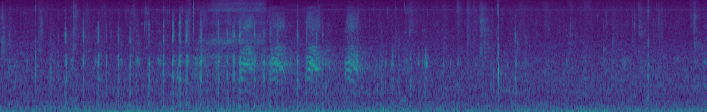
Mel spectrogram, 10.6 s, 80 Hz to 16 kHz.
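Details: Displaying common goldeneye (Bucephala clangula) courtship calls on 21 February 2021: short, dry clicks and buzzy, rasping notes scattered through the clip, over a steady low rumble of wind and water.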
